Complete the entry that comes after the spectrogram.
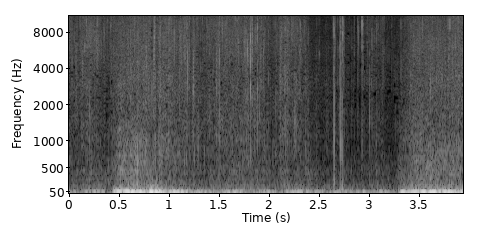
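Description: Hands press flat palms into a heap of dry pastel soap chips, scoop and squeeze handfuls, then crumble a few chips with the fingertips. The result is a crunchy crinkling texture with soft, low rumbling presses and scattered bright crackles.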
